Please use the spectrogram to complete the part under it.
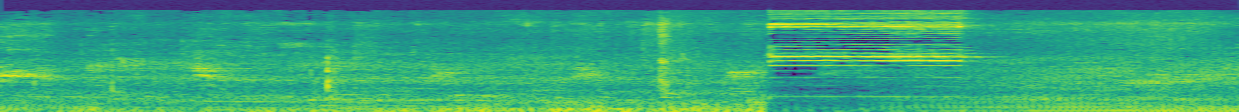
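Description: Motor scooters pass by on the road.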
